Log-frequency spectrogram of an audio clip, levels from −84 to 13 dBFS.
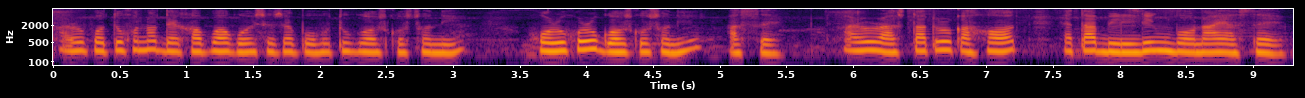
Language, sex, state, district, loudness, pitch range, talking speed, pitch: Assamese, female, Assam, Sonitpur, -17 LUFS, 220-245 Hz, 120 wpm, 230 Hz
